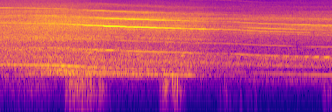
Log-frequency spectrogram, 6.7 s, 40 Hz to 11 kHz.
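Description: Hilti SF 6H-A22 cordless hammer drill running without a break under heavy load, driving an 8-inch lag screw into a wooden log through a socket adapter. Its motor whine falls slowly in pitch as the screw sinks deeper.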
